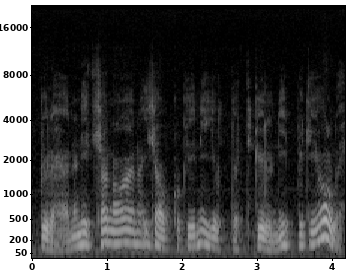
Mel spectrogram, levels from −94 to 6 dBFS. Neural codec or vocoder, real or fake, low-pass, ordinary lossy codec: none; real; none; none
